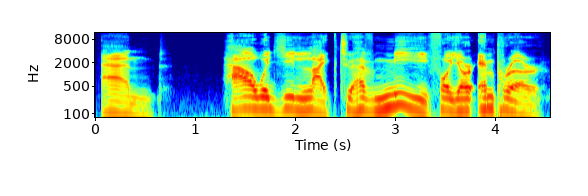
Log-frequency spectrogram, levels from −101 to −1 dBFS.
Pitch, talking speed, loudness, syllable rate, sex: 115 Hz, 130 wpm, -20 LUFS, 3.4 syllables/s, male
